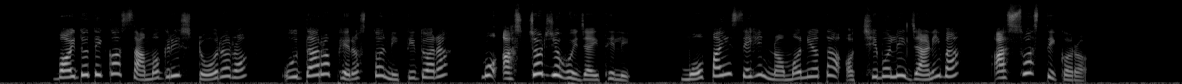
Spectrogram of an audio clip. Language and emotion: Odia, surprised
